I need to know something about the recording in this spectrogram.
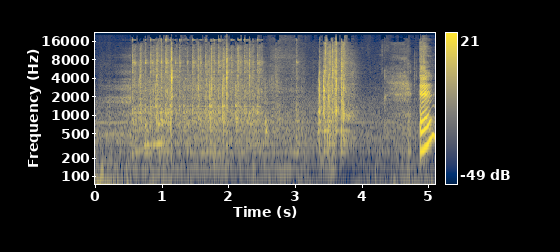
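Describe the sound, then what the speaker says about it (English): Sewing machine stitching a fabric binding seam, running in a fast steady whir in two short bursts with a pause between, close and loud. "I take it to my sewing machine and I'm going to stitch half an inch seam allowance."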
